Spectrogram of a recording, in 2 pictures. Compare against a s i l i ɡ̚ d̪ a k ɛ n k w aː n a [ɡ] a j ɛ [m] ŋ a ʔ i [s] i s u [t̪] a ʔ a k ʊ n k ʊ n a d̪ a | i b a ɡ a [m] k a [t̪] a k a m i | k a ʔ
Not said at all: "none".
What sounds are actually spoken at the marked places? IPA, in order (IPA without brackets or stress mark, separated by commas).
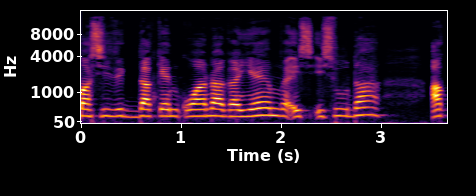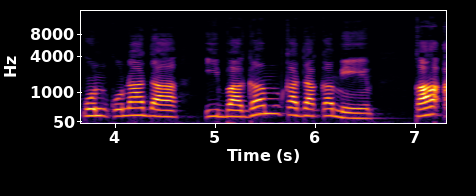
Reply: ɡ, m, s, d̪, m, d̪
